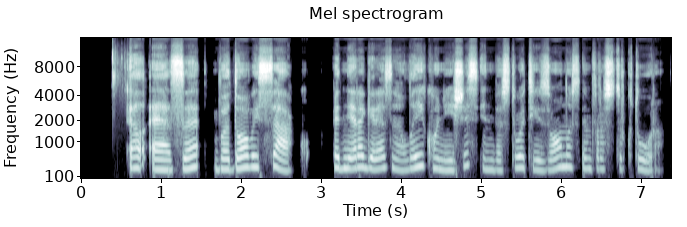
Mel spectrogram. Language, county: Lithuanian, Vilnius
